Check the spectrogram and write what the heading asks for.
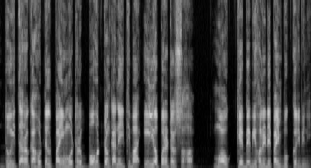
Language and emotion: Odia, angry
